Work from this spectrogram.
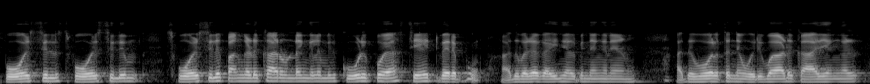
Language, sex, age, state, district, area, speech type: Malayalam, male, 18-30, Kerala, Kollam, rural, spontaneous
